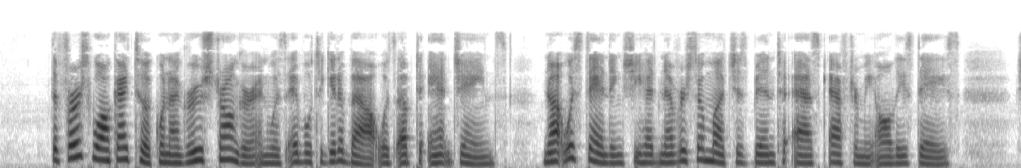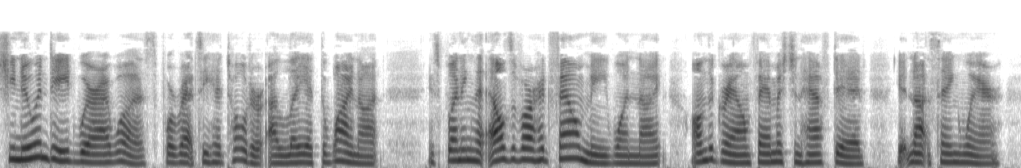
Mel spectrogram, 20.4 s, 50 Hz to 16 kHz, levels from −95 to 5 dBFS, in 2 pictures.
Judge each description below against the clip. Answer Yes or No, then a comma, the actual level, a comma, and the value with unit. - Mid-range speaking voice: Yes, medium, 180 Hz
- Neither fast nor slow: No, fast, 210 wpm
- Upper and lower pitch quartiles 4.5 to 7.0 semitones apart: No, average, 4.1 semitones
